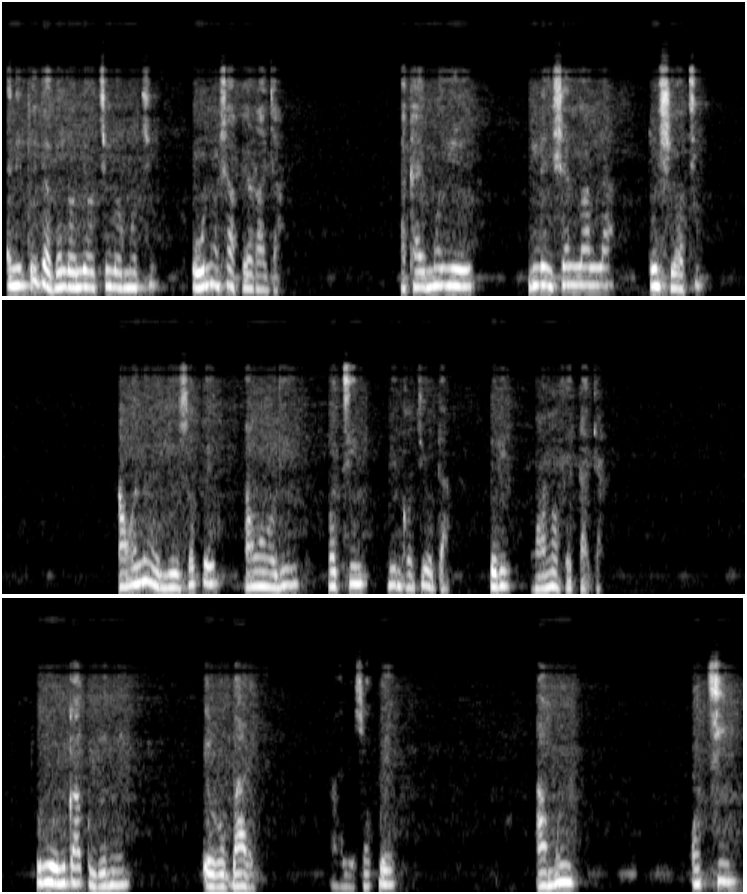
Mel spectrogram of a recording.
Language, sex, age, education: Yoruba, female, 15-29, tertiary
